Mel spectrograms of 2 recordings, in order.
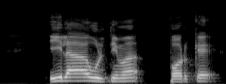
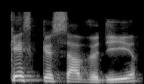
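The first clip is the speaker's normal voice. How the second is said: whole phrase linked, measured pace; joined-up model; 2 semitones higher than usual. Shown as a demonstration. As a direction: run the words together clearly for learners. Teacher repeats the phrase joined up.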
